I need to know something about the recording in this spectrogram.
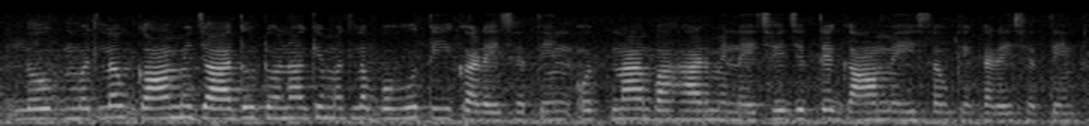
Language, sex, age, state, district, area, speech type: Maithili, female, 18-30, Bihar, Muzaffarpur, rural, spontaneous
